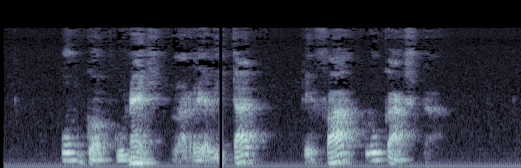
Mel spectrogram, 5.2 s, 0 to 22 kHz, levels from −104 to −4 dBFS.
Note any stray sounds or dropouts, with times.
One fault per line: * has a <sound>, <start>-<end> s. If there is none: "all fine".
* has a dropout, 2.2-2.2 s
